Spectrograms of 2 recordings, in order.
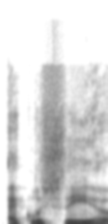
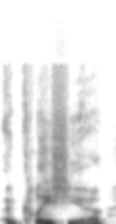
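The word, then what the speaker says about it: ekklesia: when we go to the Greek Ecclesia or Ecclesia however you want to pronounce it it says here uh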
